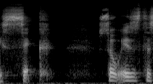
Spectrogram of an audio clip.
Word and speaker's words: Sikh: In Punjabi, the word sounds like this, Sikh, with a short I sound, like I as in kick, and the ending has a k sound. The closest English word is Sikh, rhymes with thick.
